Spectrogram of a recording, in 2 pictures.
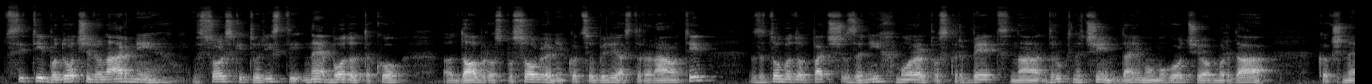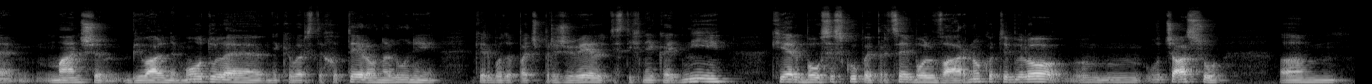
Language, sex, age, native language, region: Slovenian, male, 50-59, Slovenian, Gorica region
